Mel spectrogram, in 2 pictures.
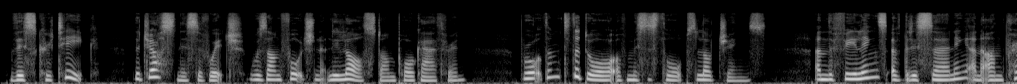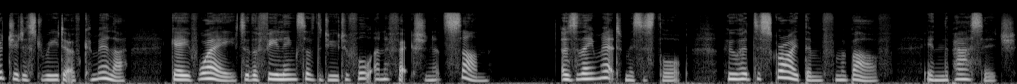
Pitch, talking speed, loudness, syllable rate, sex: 220 Hz, 170 wpm, -20 LUFS, 5.5 syllables/s, female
